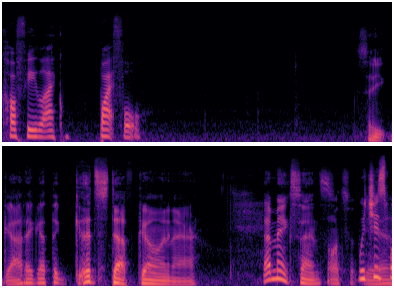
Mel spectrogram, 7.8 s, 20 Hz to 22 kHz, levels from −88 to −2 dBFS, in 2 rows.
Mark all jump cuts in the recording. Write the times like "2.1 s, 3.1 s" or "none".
1.1 s, 5.6 s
